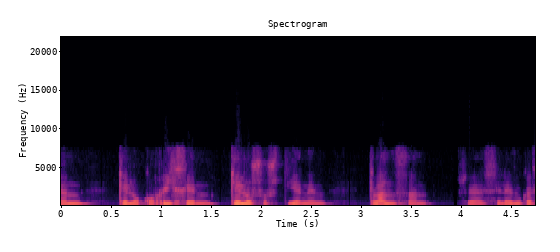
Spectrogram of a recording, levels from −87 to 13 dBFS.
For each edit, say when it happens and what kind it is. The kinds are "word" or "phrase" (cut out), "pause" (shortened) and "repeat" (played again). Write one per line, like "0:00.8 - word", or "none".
0:03.1 - word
